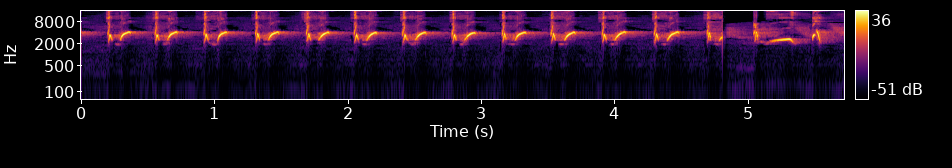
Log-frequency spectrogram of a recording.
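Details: Bare-throated whistler, known locally as golden samyong, from Flores in Indonesia, repeating a sharp upward-flicking whistle about two and a half times per second, then ending on a different, lower slurred note.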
